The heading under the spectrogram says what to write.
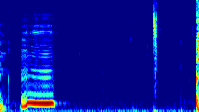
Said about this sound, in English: He's coughing again. I'm not.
